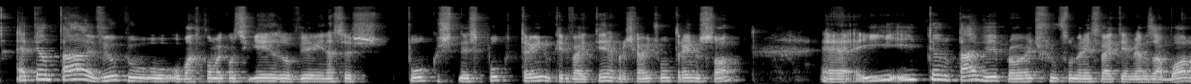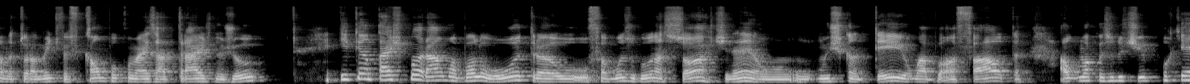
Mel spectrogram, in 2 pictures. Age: 20-39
